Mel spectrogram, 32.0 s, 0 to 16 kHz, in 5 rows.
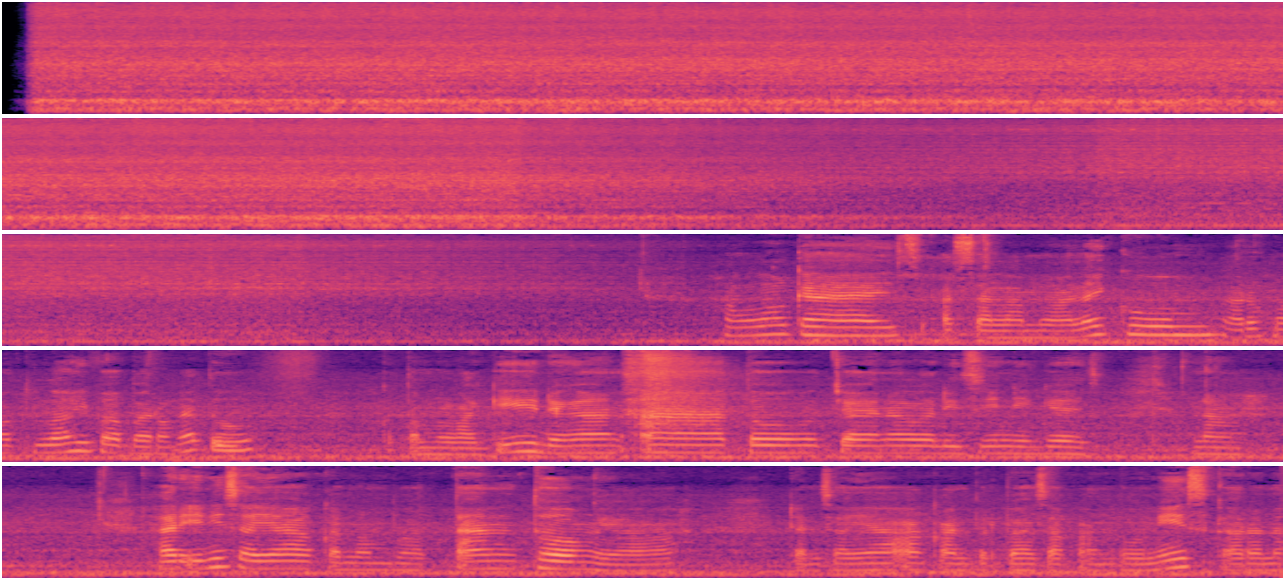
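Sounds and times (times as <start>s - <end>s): low mechanical rumble: 0.0s - 32.0s.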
